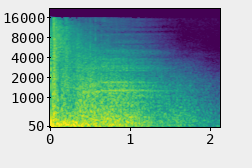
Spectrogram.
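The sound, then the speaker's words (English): A single heavy cannon blast booms out, its low rumble rolling and slowly fading over a couple of seconds, loud with no voices; one shot of a 50-round salute fired by defeated soldiers at Fort Sumter to honor the U.S. flag before lowering it. “Robert's exhausted, defeated men fire a 50-round salute to honor the Stars and Stripes”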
